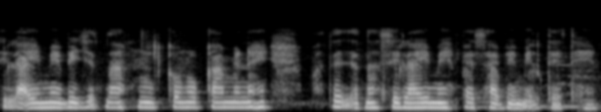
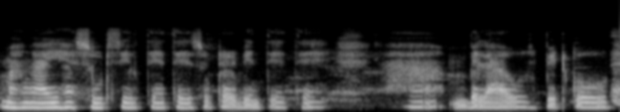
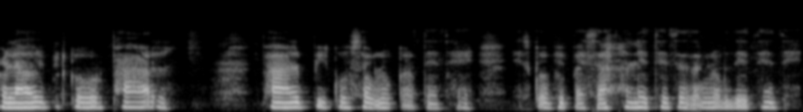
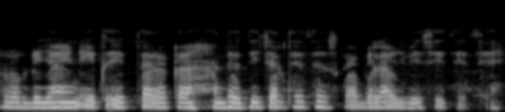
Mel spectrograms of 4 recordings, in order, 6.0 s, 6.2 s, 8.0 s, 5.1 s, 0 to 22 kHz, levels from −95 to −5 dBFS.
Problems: constant background noise, continuous background conversations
